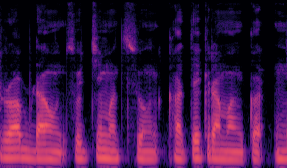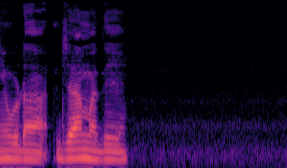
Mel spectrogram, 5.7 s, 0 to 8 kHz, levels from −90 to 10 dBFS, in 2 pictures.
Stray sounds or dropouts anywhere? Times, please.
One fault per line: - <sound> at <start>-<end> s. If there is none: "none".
none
